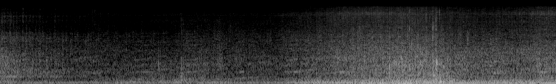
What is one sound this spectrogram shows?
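A car engine hums as the car drives up a road and passes close by.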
